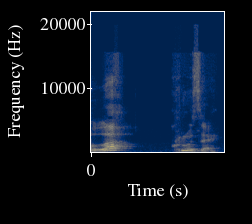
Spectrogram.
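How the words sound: The name is said with a French pronunciation. "that is the pronunciation for you"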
